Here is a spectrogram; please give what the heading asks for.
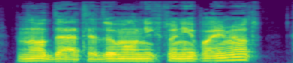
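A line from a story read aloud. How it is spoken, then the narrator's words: Snort. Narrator (Russian): хмыкнул Гектор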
